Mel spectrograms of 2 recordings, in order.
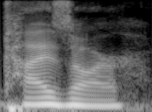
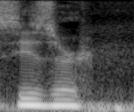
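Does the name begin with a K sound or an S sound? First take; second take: K sound; S sound. First: The name begins with a hard K sound. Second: The name begins with a soft S sound.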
